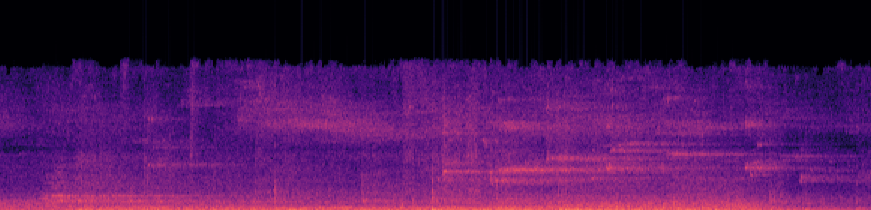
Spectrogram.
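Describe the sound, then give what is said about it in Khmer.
A basketball bounces inside the main building of an Olympic stadium. The thumps are hard to pick out within a steady, dense background din that stays loud for the whole stretch and eases slightly near the end. “ចំណែកនៅខាងក្នុងអាគារមេនៃស្តាតអូឡាំពិកមានការលេងកីឡាប្រភេទបាល់បោះ”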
